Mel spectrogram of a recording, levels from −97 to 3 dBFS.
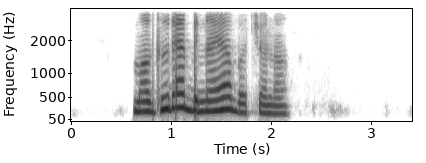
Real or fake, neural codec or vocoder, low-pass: fake; codec, 24 kHz, 0.9 kbps, WavTokenizer, medium speech release version 2; 3.6 kHz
